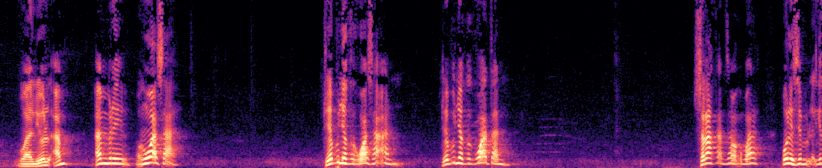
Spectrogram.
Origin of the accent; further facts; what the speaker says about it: East Java, Indonesia; Saya datang dari Jawa Timur. Bukan orang Solo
